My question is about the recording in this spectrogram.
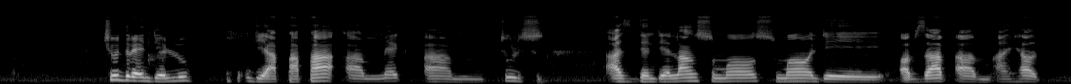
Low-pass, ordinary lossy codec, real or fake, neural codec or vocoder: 9.9 kHz; none; real; none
